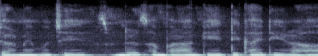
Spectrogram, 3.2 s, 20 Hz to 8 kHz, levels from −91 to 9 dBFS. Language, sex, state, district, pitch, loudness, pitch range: Hindi, female, Arunachal Pradesh, Lower Dibang Valley, 225 Hz, -11 LUFS, 220-230 Hz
